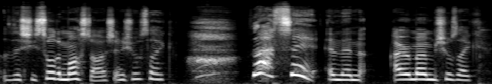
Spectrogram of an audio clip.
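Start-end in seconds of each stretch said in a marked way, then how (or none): 1.9-2.5 high, acted gasp of horror; mock-horrified intake of breath; shocked gasp. Teacher sees the mustache, retold. 2.5-3.2 high, loud mock outburst; outraged teacher.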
